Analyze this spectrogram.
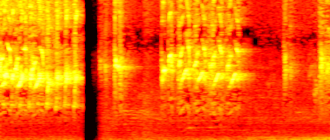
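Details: Sunbird rough-note song: fast, shrill, chattering twitters, interrupted by a brief cut, then resuming in scattered high buzzy phrases.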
